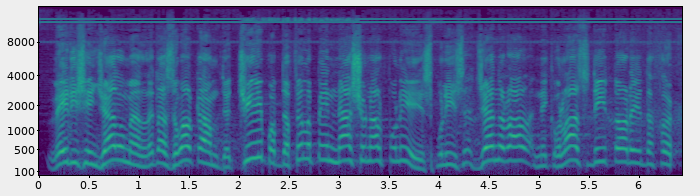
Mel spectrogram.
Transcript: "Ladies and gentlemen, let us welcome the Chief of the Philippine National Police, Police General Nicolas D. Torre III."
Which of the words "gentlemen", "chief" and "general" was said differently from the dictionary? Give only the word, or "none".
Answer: chief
